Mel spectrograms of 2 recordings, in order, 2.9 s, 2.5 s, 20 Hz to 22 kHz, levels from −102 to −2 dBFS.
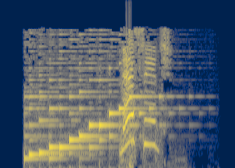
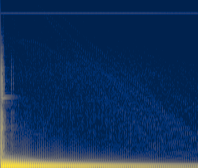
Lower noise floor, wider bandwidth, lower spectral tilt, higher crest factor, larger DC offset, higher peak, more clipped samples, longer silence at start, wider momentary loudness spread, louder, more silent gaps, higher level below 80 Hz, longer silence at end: first, -48 dBFS vs -37 dBFS; first, 11.5 kHz vs 1.1 kHz; second, -1 dB/octave vs -11.5 dB/octave; about the same, 14 dB vs 16 dB; neither; about the same, 0 dBFS vs 0 dBFS; neither; first, 0.3 s vs 0 s; second, 11 LU vs 24 LU; first, -12 LUFS vs -17 LUFS; neither; second, -48 dBFS vs -22 dBFS; first, 0.8 s vs 0.3 s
